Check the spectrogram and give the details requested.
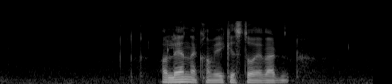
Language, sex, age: Norwegian, male, 21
